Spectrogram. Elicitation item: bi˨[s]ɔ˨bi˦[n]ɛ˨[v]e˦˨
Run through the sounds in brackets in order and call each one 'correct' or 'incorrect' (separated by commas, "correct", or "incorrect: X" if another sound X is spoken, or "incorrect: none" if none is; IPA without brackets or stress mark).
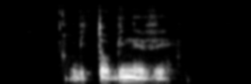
incorrect: t, correct, correct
